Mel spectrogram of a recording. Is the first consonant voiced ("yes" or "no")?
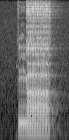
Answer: yes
